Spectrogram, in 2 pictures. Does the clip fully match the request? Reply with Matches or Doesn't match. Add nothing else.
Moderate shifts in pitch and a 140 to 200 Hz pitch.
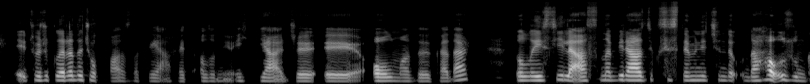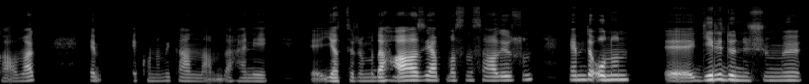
Matches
